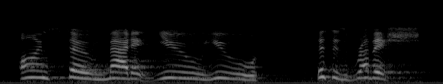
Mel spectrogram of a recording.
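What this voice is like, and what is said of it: Put-on British accent. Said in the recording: “you have to do it in a British accent”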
